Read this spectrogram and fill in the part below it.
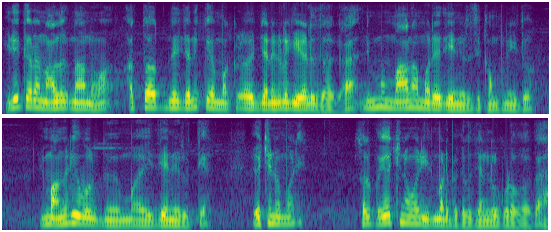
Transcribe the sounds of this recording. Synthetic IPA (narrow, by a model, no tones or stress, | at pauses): id̪eːt̪ɐɾɐnaːlnaːnuɐt̪ʋɐnd͡ʒɛnɐkːemɐkːɐd͡ʒɛnɐɡɐɭiɡe̞ːɭd̪aːɡɐnimːɐmaːnaːmɐɾɐjɐd̪eːniɾut̪ːekɐmpɐniːd̪u | nimːɐɐŋɡɭij | d̪eːniɾut̪ːe | jo̞ːt͡ʃnemaːɽi | sʋɐlpɐjo̞ːt͡ʃɐnemaːɽiːd̪umaːɽɐbeːkɐlːɐd͡ʒɛnɐɡɐɭukuːɽɐːʋaːɡɐ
